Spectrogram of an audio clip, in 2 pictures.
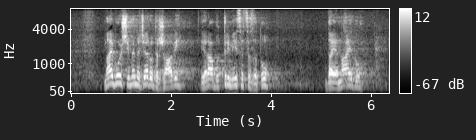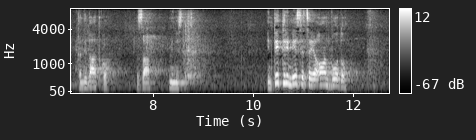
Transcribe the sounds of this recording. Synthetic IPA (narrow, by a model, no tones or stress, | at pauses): najboːlʃimɛnɛd͡ʒɛɾud̪əɾʒaːʋijɛɾaːbəwt̪ɾiːmeːsɛt̪sɛzat̪oː | d̪ajɛnaːjd̪uwkand̪id̪aːt̪kɔ | zaminist̪ɾtsɛ | int̪eːt̪ɾimeːsɛt̪sɛjɛʔɔːnʋoːd̪u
